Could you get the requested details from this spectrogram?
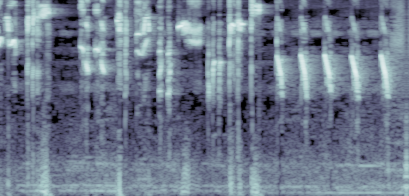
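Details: Orange-headed thrush singing long and rolling at night as a training lure for cage birds: jumbled high chattering phrases, then a run of five or six identical downslurred notes about every third of a second.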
